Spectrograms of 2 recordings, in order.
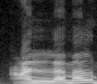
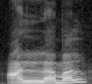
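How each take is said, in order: Both takes have the same delivery.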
